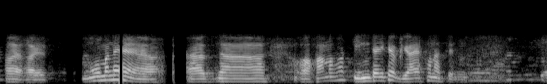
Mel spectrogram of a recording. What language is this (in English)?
Assamese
